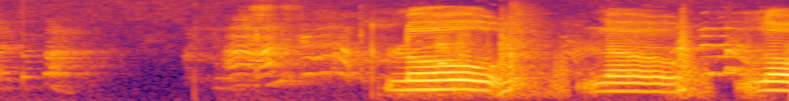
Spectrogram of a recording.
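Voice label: "low", spoken word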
